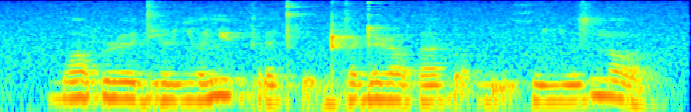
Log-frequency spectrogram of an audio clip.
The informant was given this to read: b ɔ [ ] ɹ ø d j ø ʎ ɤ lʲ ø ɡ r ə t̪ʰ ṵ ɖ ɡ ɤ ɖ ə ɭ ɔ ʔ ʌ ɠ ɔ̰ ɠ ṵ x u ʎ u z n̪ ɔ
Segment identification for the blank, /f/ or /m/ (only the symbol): f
